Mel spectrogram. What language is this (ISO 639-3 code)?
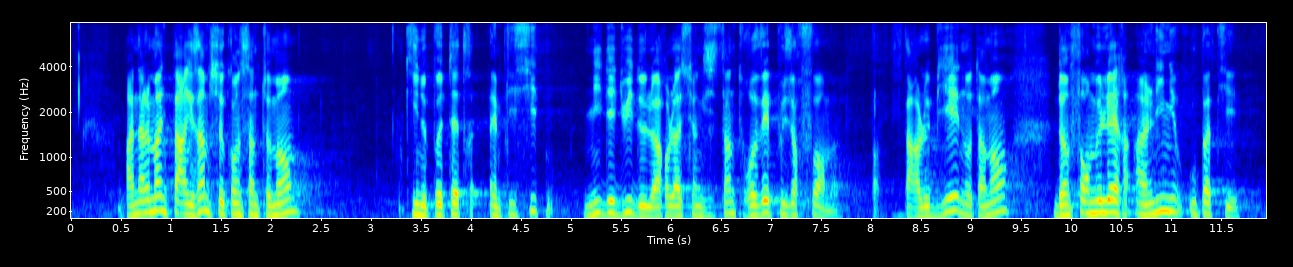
fra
